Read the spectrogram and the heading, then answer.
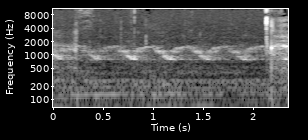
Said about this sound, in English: More sirens on my end.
